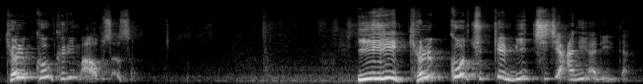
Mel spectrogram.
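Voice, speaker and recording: A man's voice: very high voice, very animated, unhurried, creaky, exaggerated voice. A male pastor voicing Peter as a fervent disciple protesting with insistent pleas.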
